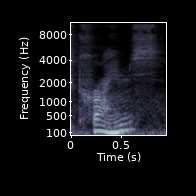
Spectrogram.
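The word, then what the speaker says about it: Crymes: Thomas Crimes, which is spelled C-R-Y, so C-R-I, not C-R-I, sorry. It's with the word cry, but putting M-E-S onto it.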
